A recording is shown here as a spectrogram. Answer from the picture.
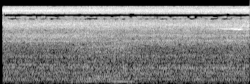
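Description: Steady rushing noise of shop machinery running, with a faint low hum about halfway through.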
